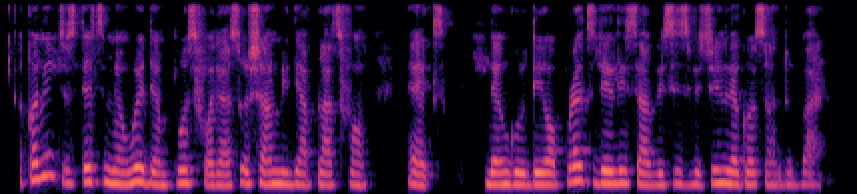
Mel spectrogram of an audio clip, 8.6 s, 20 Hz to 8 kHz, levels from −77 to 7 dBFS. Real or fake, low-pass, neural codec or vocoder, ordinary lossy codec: fake; 7.2 kHz; codec, 16 kHz, 8 kbps, FunCodec, trained on LibriTTS, 25 frames a second; none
